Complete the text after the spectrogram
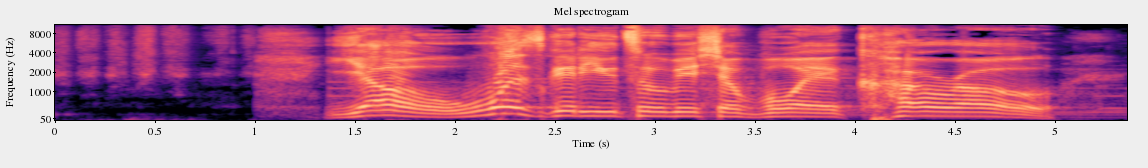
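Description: A young man sings loudly and with animation into a close microphone, his voice sliding up and down.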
